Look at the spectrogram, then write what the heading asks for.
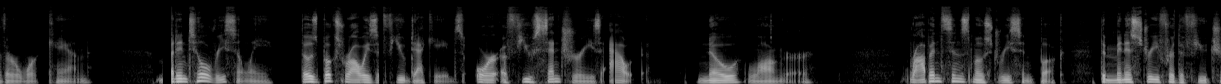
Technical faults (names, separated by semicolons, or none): block of digital silence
